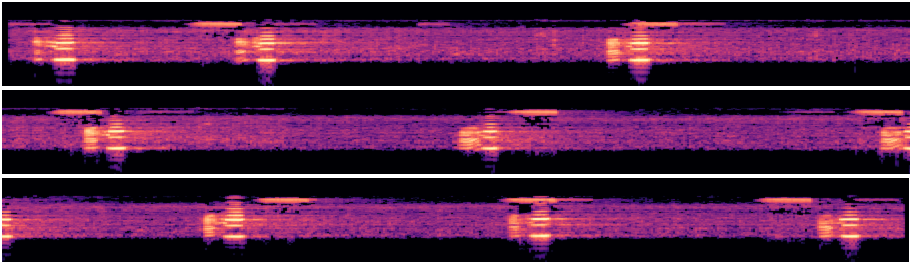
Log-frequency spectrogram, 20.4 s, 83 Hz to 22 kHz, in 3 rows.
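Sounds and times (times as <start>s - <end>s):
grey-headed shelduck calling: 0.2s - 0.7s, 1.5s - 2.5s, 4.5s - 5.4s, 7.2s - 8.1s, 10.2s - 11.0s, 13.2s - 14.0s, 15.1s - 16.1s, 17.4s - 18.1s, 19.4s - 20.4s.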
